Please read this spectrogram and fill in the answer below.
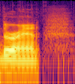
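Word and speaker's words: Durán: Griffin, and then the relief pitchers are Johan Dur Johan, sorry, I said it wrong, Johan Duran, uh, Rafael Glaciius, Mason Miller, and then Riley O'Brien.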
